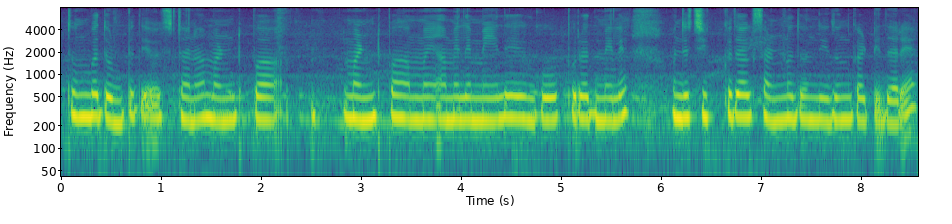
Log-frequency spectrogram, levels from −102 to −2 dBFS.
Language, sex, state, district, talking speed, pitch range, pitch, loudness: Kannada, female, Karnataka, Dakshina Kannada, 120 wpm, 240-260 Hz, 250 Hz, -15 LUFS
